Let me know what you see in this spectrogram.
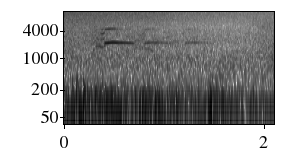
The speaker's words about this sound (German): Meer, Wellen, gebt mir das Meer. Unendlichkeit, herrliches Meer. In dir will ich ertrinken.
